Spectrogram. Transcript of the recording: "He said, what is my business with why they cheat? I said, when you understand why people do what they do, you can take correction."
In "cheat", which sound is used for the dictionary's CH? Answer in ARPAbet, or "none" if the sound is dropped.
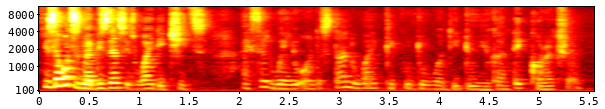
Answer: CH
